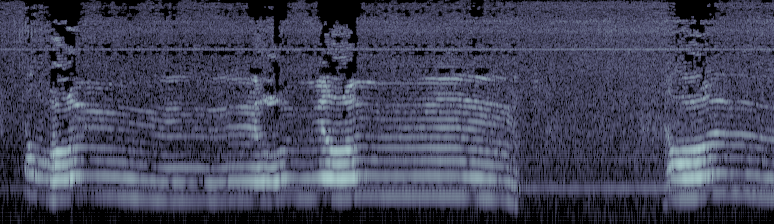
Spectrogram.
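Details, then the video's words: Pet cat indoors giving a long drawn-out tonal yowl lasting nearly five seconds, steady then falling at the end, followed by a second rising yowl after a short pause; a faint steady hum runs beneath. "funny noise cat"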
